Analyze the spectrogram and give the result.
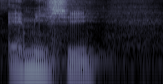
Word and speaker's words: Emishi: Sin embargo, haciendo un paréntesis aquí en contorno a los Emishi, que también se puede pronunciar Enzo, y eso ha llevado a la confusión o a la creencia de, de trazarlos en similitud con los Ainu, pero son personas distintas.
